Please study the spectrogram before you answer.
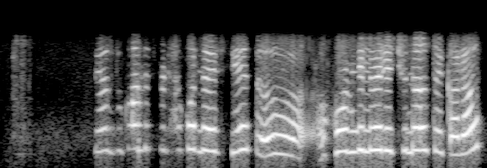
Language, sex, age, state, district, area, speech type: Kashmiri, female, 18-30, Jammu and Kashmir, Bandipora, rural, conversation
